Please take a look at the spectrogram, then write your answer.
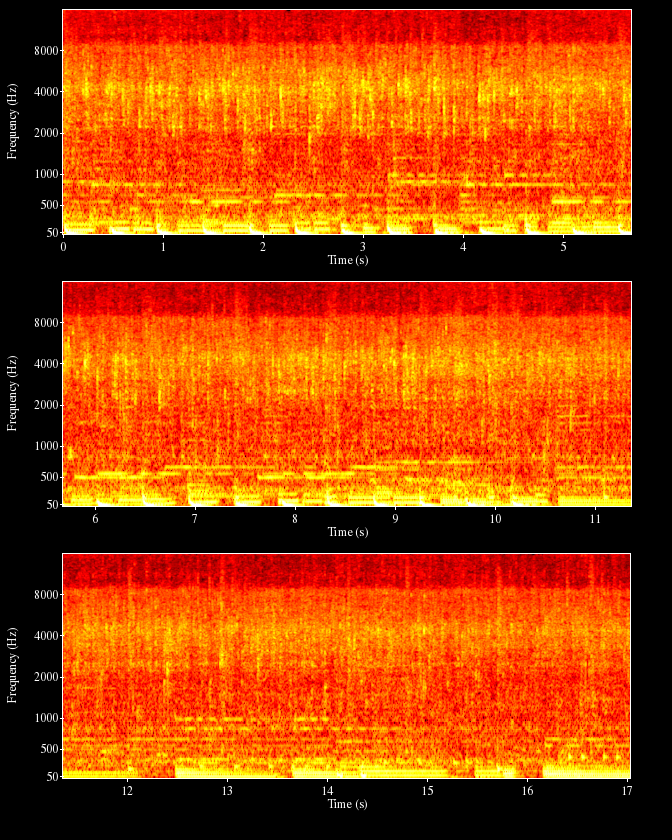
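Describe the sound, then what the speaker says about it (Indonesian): Catfish frying in hot oil for a grilled soy-sauce catfish recipe, a loud, dense sizzle and crackle that is close and continuous, with bubbling pops throughout. "Sekarang kita goreng lelenya sampai setengah matang."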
